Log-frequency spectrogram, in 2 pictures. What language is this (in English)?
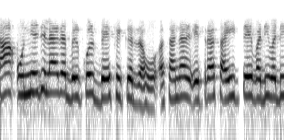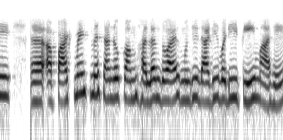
Sindhi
